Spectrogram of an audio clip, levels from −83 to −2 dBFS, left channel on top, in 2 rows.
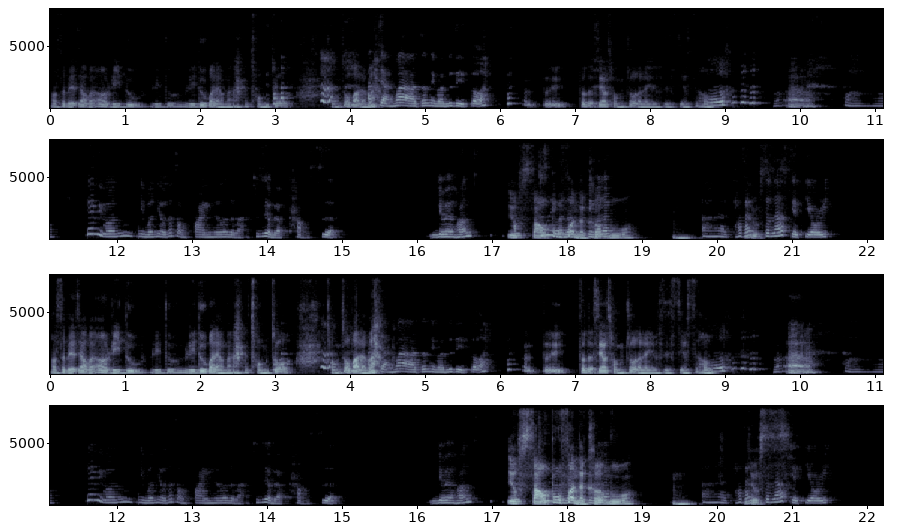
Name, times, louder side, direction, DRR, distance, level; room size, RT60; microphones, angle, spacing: voice 1, 0.0-4.4 6.3-8.9 9.6-10.3 17.2-18.9 19.4-19.7 20.4-20.6, right 7 dB, 55° right, 0.3 m, -33 dB
voice 2, 3.6-6.2 8.7-9.5 10.1-10.3 10.6-11.2 11.6-14.9 16.2-16.8 17.6-18.6 19.8-21.5, left 2 dB, 25° left, 0.5 m, -39 dB
11.5 x 6.4 x 3.2 m
head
